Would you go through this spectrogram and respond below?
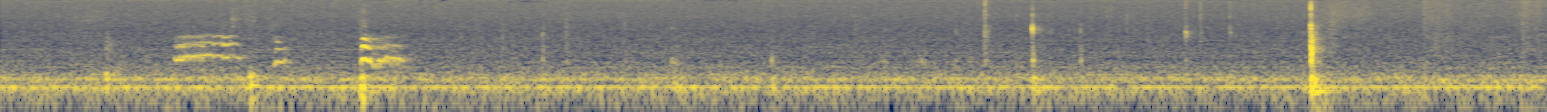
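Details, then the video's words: Playing Munchkin cat Loki, a male, gives short warbling trills indoors, a pair of brief chirrups close together around the second and fourth seconds, then quiet with a steady low hum and a few small knocks. "Loki making a trilling sounds as he plays"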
